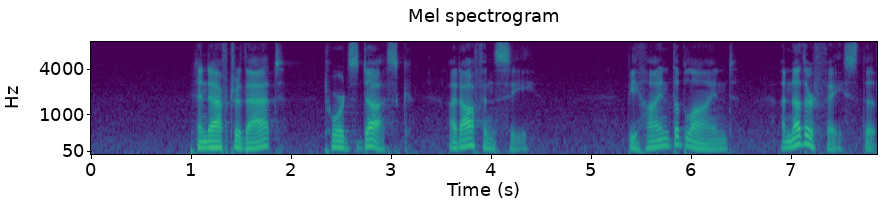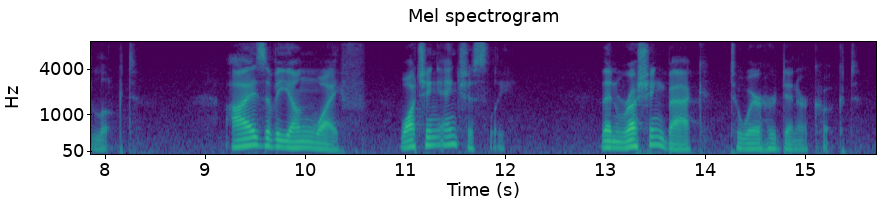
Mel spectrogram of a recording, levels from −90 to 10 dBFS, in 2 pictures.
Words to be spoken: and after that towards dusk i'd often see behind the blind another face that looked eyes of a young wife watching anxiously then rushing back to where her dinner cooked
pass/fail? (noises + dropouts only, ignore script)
pass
